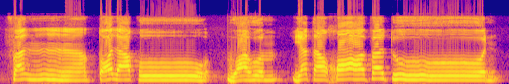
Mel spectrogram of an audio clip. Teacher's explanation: طا حروف مستعلیہ میں سے پر پڑھا جائے گا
